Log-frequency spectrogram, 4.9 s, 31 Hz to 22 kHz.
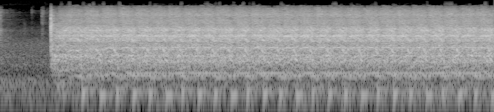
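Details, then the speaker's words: Red-D-Arc D300K welder generator, Kubota V1902 four-cylinder diesel, restored, fuel gravity-fed to filter and pump for priming: even starter cranking about three beats a second, never catching; fuel not yet primed. "I'm using this because I can gravity feed that filter and then the pump and hopefully we don't need to add in the electric clicky clack to get everything primed"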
